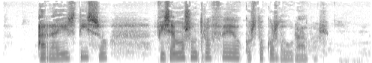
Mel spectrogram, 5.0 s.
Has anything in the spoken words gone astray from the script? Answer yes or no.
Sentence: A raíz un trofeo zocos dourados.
yes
